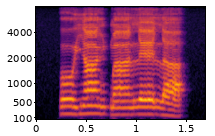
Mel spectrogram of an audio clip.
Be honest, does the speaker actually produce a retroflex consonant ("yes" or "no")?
no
